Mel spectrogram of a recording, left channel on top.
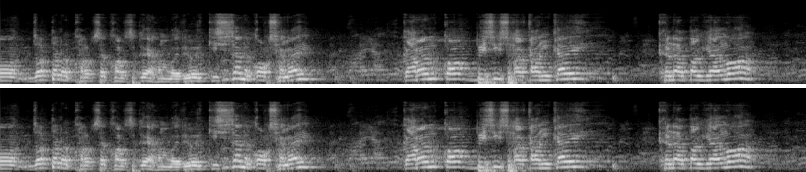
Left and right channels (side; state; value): both; identical; correlation 1.00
